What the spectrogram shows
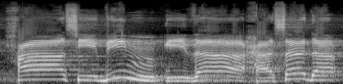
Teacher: اب پھر دوسرا بغیر غنہ کے حاسدین اذا حسد، حاسدین، یہاں پہ غنہ بالکل نہیں کرنا، حاسدین کر کے غنہ نہیں کرنا ہے، بلکہ جلدی پڑھنا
